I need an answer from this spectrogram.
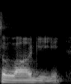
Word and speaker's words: salagi: last name is pronounced salagi salagi okay I always tell people it's like um if you swap the m in the word salami with a hard G then you're you're golden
